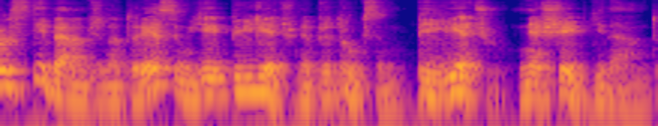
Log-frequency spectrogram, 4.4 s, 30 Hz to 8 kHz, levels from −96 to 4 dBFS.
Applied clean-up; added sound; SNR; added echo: none; none; none; reverberation time 0.2 s.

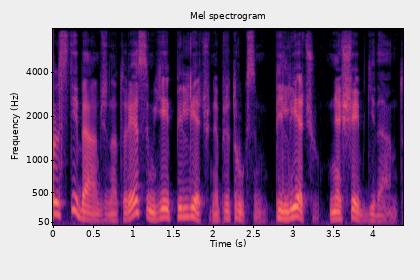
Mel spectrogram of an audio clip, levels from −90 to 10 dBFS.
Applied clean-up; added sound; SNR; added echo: none; none; none; none.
